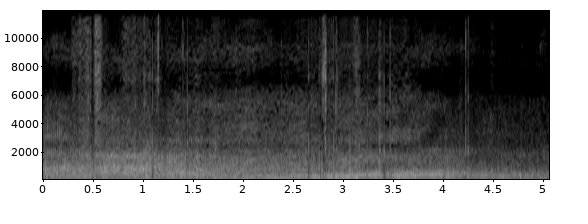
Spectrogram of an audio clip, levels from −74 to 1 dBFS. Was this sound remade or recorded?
recorded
